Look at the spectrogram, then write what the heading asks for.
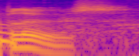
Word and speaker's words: Blues: but ben blue did that's where he pronounced his last name blues ben blues he made a nice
